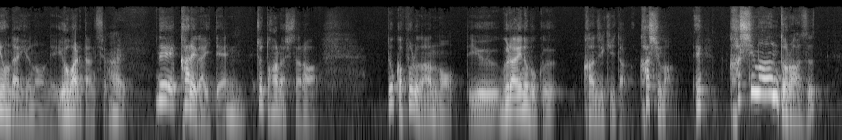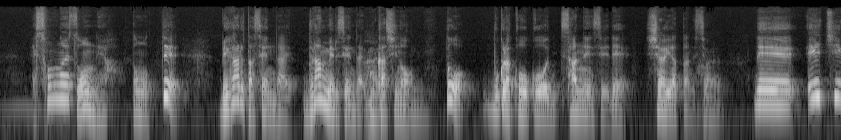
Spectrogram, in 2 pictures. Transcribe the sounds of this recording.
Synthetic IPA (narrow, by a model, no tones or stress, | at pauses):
ɲihond̪aiço̞ːnoond̪e̞̰jo̞baɾe̞t̪ã̰nd̪esɨjo̰ | d̪e̞kaɾe̞ɡait̪e̞̰t͡ɕo̞t̪ːo̞ɦanaɕi̥t̪aɾa̰ | d̪̥o̞kːapɯ̟ɾo̞d̪anːo̞̰t̪ːe̞jɯ̟ːɡɯ̟ɾaino̞bo̞kɯ̟ | kʰãɲ̟d͡ʑikʲiːt̪a̰kʰaɕima̰ | e̞ | kʰaɕimãːnt̪o̞ɾaːzɨt̪ | esõ̞nːajat͡sɨõ̞nːejat̪o̞ːmo̞t̪ːe̞ | be̞ɡaɾɯ̟t̪asẽ̞nd̪a̰ḭbɯ̟ɾãmːe̞ɾɯ̟sẽ̞nd̪a̰imɯ̟kaɕinot̪o̞bo̞kɯ̟ɾako̞ːko̞ːsãnːẽ̞ɰ̃se̞ːd̪e̞ | ɕiaid̪at̪ːã̰nd̪e̞sɨjo | d̪e̞et͡ɕi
